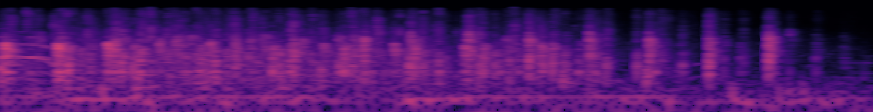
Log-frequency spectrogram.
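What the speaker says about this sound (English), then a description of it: "Round of applause for Luke, ladies and gentlemen." Wedding guests at an outdoor garden ceremony applaud for the groom, a dense burst of many hands clapping that stays steady and then thins to scattered claps near the end, with faint voices mixed in.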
